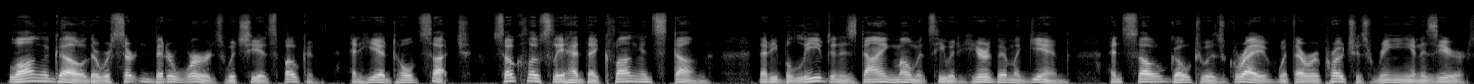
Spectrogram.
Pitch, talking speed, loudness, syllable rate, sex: 105 Hz, 195 wpm, -19 LUFS, 4.9 syllables/s, male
